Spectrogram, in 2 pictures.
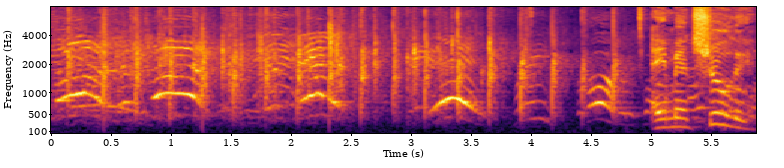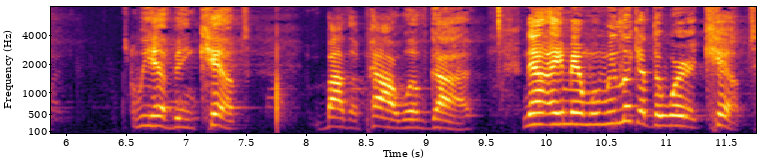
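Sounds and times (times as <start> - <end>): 
audience clapping hands: 0.0 - 5.2
speech: 5.0 - 6.0, 6.6 - 7.6, 8.2 - 11.7.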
